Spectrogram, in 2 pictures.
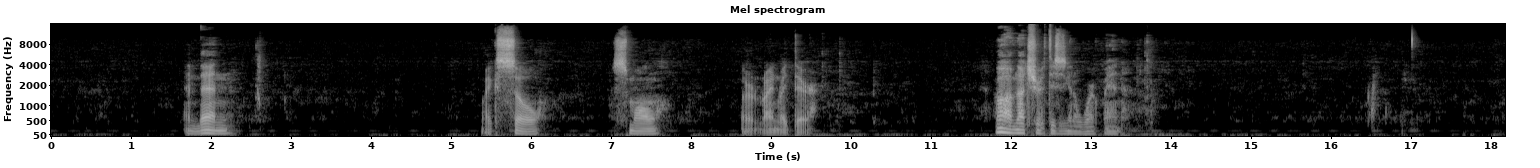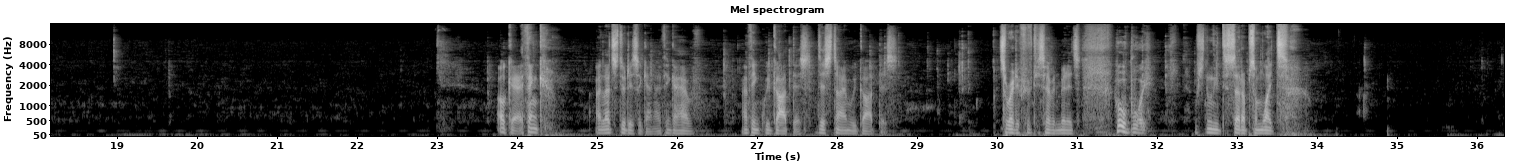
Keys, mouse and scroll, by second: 3.3 click, 4.8 click, 6.7 click, 7.9 click, 9.4 click, 9.6 space, 10.2 space, 10.3-12.0 drag, 12.9 click, 14.5 click, 18.7 click, 18.9 space, 19.6 space, 19.7-23.1 drag, 23.4 Tab, 23.8 a, 24.8 right click, 25.3 shift+right click, 25.6 ctrl+x, 25.7 click, 26.2 a, 26.5 x, 26.6 click, 27.1 ctrl+s, 27.9 click, 28.3 ctrl+s, 28.9 shift+click, 29.3 ctrl+s, 29.8 shift+click, 30.4 ctrl+middle click, 30.7 shift+middle click, 31.1 ctrl+middle click, 31.5 middle click, 31.9 ctrl+middle click, 35.5 click.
